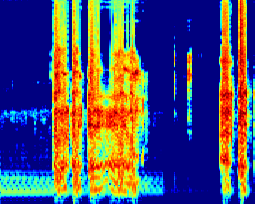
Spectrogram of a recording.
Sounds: Throat clearing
